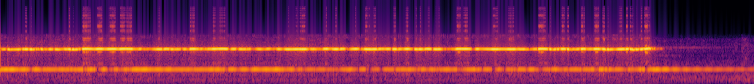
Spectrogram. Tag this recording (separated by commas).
Whistle, Music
